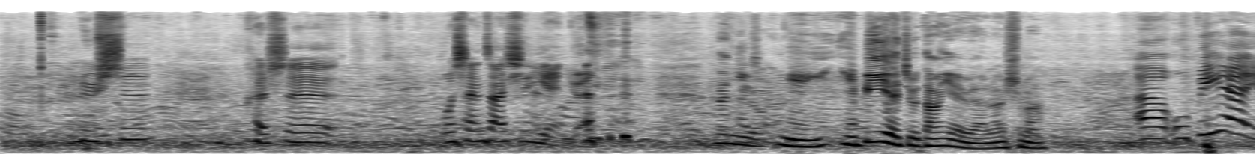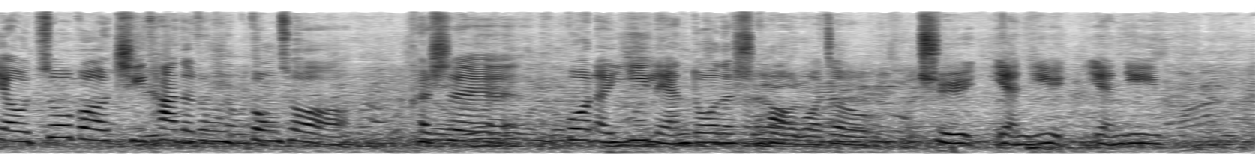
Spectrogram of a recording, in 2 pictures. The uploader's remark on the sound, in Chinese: 在爱丁堡看演出。只能用手机在酒吧里录一期不剪辑的人物采访。采访有酒吧背景杂音，权当增添了节日气氛吧。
